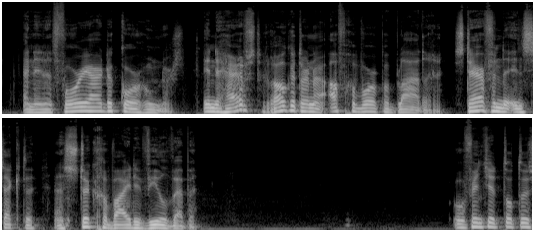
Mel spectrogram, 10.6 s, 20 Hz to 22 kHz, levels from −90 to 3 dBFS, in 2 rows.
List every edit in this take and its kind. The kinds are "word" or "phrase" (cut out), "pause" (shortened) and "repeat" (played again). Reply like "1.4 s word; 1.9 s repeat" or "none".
1.9 s pause; 4.5 s pause; 5.8 s pause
